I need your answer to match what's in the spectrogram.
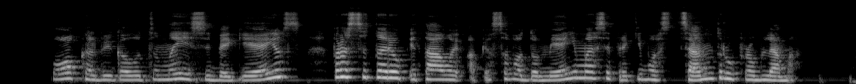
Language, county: Lithuanian, Vilnius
